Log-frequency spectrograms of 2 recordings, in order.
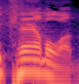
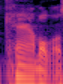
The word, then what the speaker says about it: Kamala: But Rod Rosenstein was a real asshole to especially Kamala Harris, or is it Kamala? I say Kamala because I know someone else who's a feminist activist whose first name is Kamala. She pronounces it Kamala, so I pronounce it that way.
